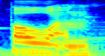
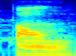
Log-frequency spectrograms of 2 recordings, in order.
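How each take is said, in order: First: It is said as two syllables. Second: It is said as a single syllable. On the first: "two syllable word" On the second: "so you can remove the second"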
